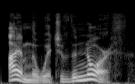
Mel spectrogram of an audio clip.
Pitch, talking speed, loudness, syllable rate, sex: 145 Hz, 310 wpm, -19 LUFS, 5.9 syllables/s, male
